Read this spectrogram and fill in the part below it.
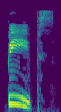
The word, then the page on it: beeps: British English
